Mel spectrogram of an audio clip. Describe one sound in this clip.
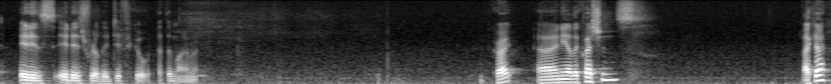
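A young man speaks calmly through a microphone in a large room, with pauses.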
